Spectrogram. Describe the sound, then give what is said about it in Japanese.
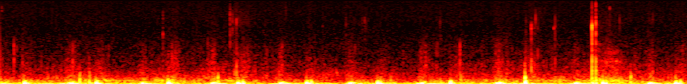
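A person's muffled heartbeat thumps steadily in low, soft pulses, repeating at a calm resting pace against a faint background hum, with no voices present. “私の心臓の音、どうかな？落ち着ける？”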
